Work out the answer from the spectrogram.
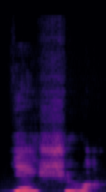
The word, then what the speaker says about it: Yeshua: here and then the final gather letter i yin it looks like a y with um and long a at the end so this reads yeshua okay that was the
